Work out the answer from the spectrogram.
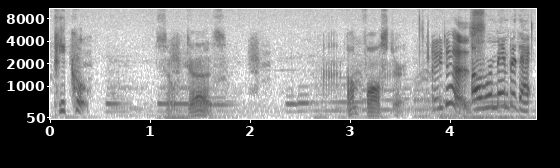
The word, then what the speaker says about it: Foster: so it does i'm foster he does i'll remember that easy because your name rhymes with fossil and you're old thanks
